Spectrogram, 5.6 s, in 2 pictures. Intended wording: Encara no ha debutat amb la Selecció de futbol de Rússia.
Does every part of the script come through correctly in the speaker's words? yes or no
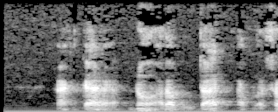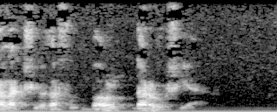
yes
